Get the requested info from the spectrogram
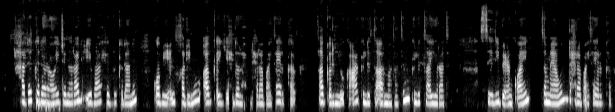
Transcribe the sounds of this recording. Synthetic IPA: ħad̪ɐkʰɐd̪ɐɾawid͡ʒenɐɾalʔeβaħɨβɾikʰɨd̪anɨn | kʷʼoβʕɨ̰nt̪ʰɨ̥xɐd̪inuʔaβkʼɐjːɪħd̪ɐɾħbɨd̪ɨħɾɐbajt̪ʰajɪɾɨkʰːɐ̰β | ʔaβkʼɨd̪miʔukʰɐ̰ʕakʰɨlɨt̪ʰːɐʔa̰ɾmat̪ʰat̪ʰɨnkʰɨlɨt̪ʰːɐajːɛɾat̪ʰɨn | sɨlibɨʕɨŋkʷʼajɪn | sɐmajawɨnd̪ɨħɾɐba̰jt̪ʰajɪɾɨkʰːɐβ

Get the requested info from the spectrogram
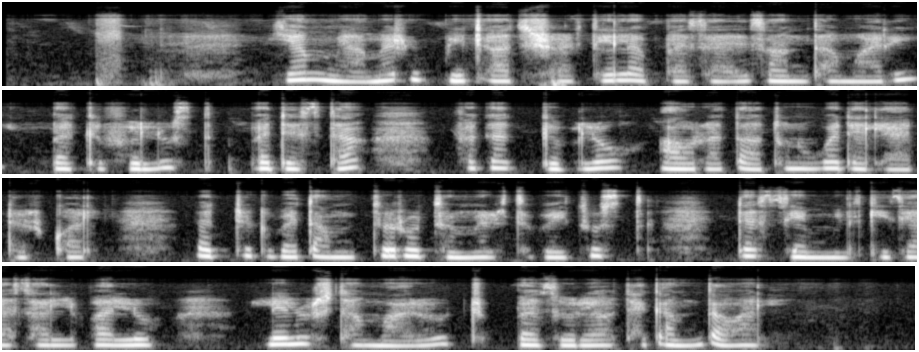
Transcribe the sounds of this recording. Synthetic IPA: jɛmːijamɨɾbit͡ʃʼat̪ʃəɾt̪ʰeləbːəsəhɨsʼant̪ʰəmaɾib̥əkʰɨfɨlwʊst̪ʼb̥əd̪əst̪ʰafəɡəɡɨβɨlo̞awɾət̪ʼat̪ʰunwɔd̪əlijad̪ɨɾɡwalʔɨd͡ʒːɪɡbət̪ʼamt̪ʰʼɨɾut̪ʰɨmhɨɾt̪be̞t̪wʊst̪ʼd̪̥əsjɛmːilɡ̥ize̞asalːɨfalːule̞lo̞t͡ʃːt̪ʰəmaɾiwo̞t͡ʃːb̥əzuɾjawt̪ʰəkʼəmt̪ʼəwal

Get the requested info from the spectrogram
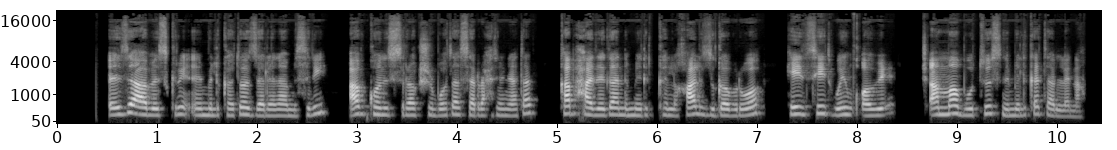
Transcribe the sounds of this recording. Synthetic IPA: ʔɨziaβɨskɾinʔɨmɨlkʰɐt̪ʰo̞zɐlːɐnamɨsli | ʔaβkʰo̞nst̪ɾakʃɨnbo̞t̪ʰasɐrːaħt̪ʰɐɲːat̪ʰat̪̚ | kʰaβħad̪ɐɡanɨmɨlkʰːɨlxalzɨɡɐβɾɨwo̞ | hed̪set̪wɔjɪmkʼowiʕ | t͡ʃʼamːabut̪ʰusnɨmɨlkʰɐt̪ʰalːɐna

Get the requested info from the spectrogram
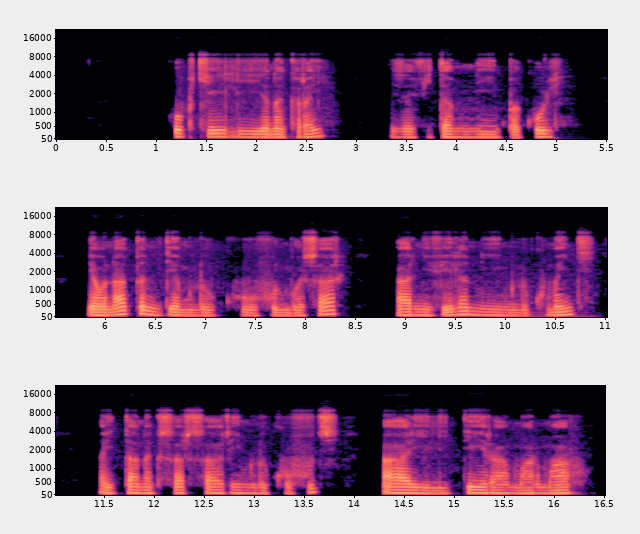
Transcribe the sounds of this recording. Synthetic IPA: kʰupi̥kʲʰelianakiɾaj | izajvit̪aminipakʰuli̥ | niawanat̪und̪eamilukʰuv̥ulumbuasaɾi̥ | aɾinivelanimilukumajnt̪i̥ | a̰it̪anaki̥saɾisaɾimilukʰuv̥ut͡si̥ | aɾilit̪eɾəmaɾumaɾu̥

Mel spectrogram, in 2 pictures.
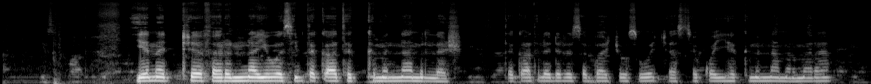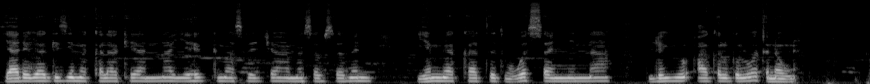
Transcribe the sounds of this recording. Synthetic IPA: jɛməd̪əfəɾɨnːajɛwɔsiβt̪ʼɨkʼat̪hɨkʰːɨmɨnːamɨlːaʃ | t̪ʼɨkʼat̪ləd̪ərːəsəbːat͡ʃːɛwsəwo̞t͡ʃːast͡ʃːɛkʷːajːɛhɨkːɨmɨnːaməɾməɾajɛad̪əɡaɡize̞məkːəlakʰəjanːajɛhɨɡːmasɾəd͡ʒːaməsəβsəβɨn | jɛmːijakʰːat̪ʰːɨt̪wɔsːaɲːɨnːa | lɨjːuʔaɡəlɡɨlo̞t̪nəw

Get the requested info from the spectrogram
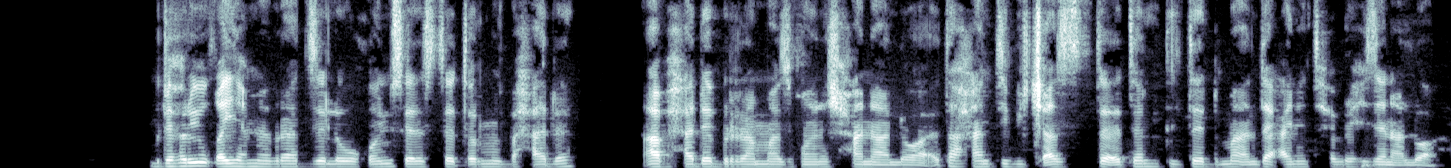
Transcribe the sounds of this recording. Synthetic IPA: bɨd̪ɨħɾiuqʼɐjːɪħmɐβɾat̪zɐlːɐwo̞kʰo̞jnusɐlɐst̪ʰɐt̪ʼɨɾmubɨħad̪ɐ | ʔaβħad̪ɐbɨrːamazɨxo̞nɐʃħanɐalːɐwaʔɨt̪ʰaħant̪ʰibɨt͡ʃʼːazɨt̪ʰɐʔt̪ʰɐnkʰɨlt̪ʰɐd̪ɨmːaɨnt̪ʰajʕajnɐt̪ħɨβɾiħizɐnalːɐwa

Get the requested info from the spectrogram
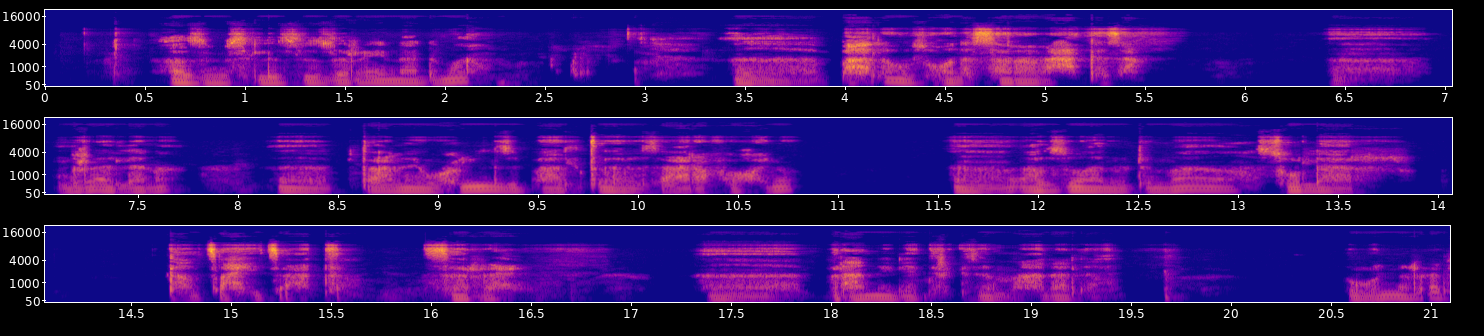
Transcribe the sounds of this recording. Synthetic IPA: aβzimɨslɨzɨzɨɾenad̪ɨmːa | b̥ahlawizɨxo̞nɐsɐɾaɾaħaɡɐza | nɨɾʔɐlːɐna | bɨt̪ʼaʕmijwʊħlzɨbahalt̪ʼɨzɨʕaɾɐfokʰo̞jnu | aβzɨwanud̪ɨmːaso̞laɾ | kʰaβt͡sʼaħit͡sʼaʕat̪sɐrːɨħ | b̥ɨɾhanelet̪ʰɾikzɐmːaħalalɐf | ʔɨwʊnːɨɾʔɐl

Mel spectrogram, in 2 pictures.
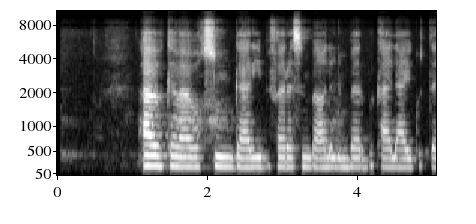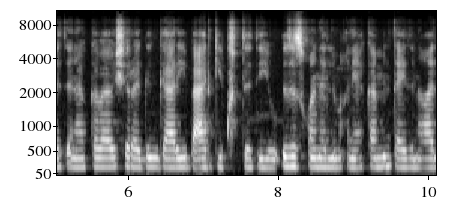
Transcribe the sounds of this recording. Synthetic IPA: ʔaβkʰɐβaβixsumɡaɾibɨfɐɾɐsɨnbɐxʼlɨnɨmbɐɾbɨkʰalajɡʊt̪ʰːɐt̪ʰɨnaβkʰɐβaβiʃɪɾɐɡɨnɡaɾibɨʔad̪ɡikʰʊ̥t̪ʰːɐt̪ɨjːuʔɨzizɨxo̞nɐlːɨmɨxnijat̪̚kʰaβmɨnt̪ʰajzɨnɐxʼɐlɐ

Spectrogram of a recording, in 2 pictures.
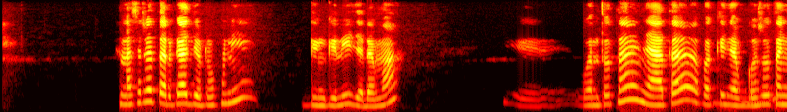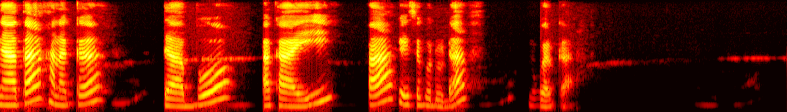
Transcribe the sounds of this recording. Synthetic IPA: kɐnɐsɪrɐt̪ːɐɾɡaːd͡ʒɪrːʊkʊni | ɡɪŋɡɪliːd͡ʒɛᶑɐma | wɐnt̪ɔt̪ɐɲaːt̪afɐkːɪɲɐfɡɔs̬ɔt̪ɐɲaːt̪aːkɐnɐkːɐ | d̪̥aːbːoː | ɐkaːjiː | faːke̞ːjsːɐɡɔd̪uːᶑaːf | nʊɡɐɾka̰ːʔɐ̥

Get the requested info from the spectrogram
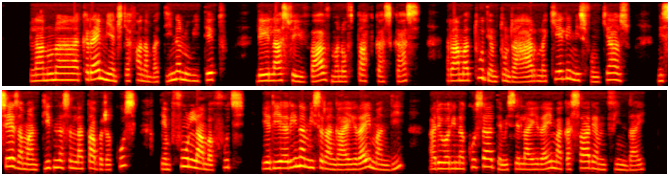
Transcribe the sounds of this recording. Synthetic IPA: lanunaanakiɾajmieɳɖ͡ʐikʲəfanambad̪̥inənuit̪et̪u̥ | lelasiv̥eivavimanofi̥t̪afiɡ̥asi̥ɡ̥asi̥ | ramat̪ud̪amint̪uɳɖ͡ʐaaɾunakelimisi̥v̥uŋkʲazu̥ | nisezəmand̪̥id̪inəsinilat̪abaʈ͡ʂəkusə̥ | d̪̥emifunilambəfut͡si̥ | eɾiaɾinəmisiɾaŋɡaiɾajmand̪i | aɾewaɾinəkusəd̪emiselaiɾajmakasaɾaminifind̪aj

